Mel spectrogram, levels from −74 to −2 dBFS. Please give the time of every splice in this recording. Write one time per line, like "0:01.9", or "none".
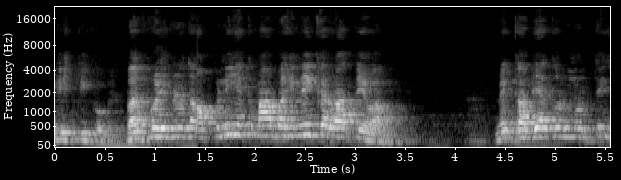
0:01.4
